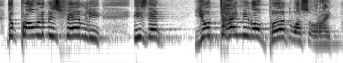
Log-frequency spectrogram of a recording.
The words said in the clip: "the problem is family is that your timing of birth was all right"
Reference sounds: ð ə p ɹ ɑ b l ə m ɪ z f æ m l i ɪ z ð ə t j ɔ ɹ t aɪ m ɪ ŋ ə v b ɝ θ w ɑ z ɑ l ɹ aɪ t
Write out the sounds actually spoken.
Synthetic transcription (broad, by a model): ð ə p ɹ ɑ b l ə m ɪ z f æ m l i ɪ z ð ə t j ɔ t aɪ m ɪ ŋ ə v b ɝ t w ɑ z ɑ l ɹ aɪ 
